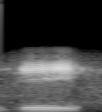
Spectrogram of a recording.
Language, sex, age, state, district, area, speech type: Urdu, male, 60+, Bihar, Madhubani, urban, conversation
